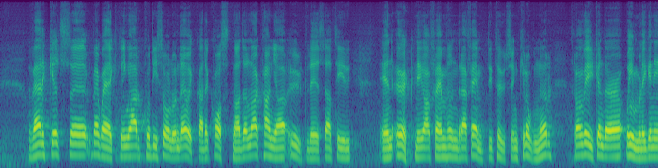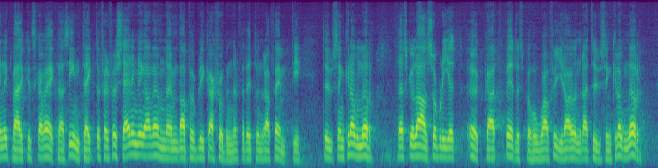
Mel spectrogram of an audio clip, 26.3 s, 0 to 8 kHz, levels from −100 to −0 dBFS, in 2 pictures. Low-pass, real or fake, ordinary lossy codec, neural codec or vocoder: none; fake; none; codec, 16 kHz, 1 kbps, X-Codec, HuBERT features, trained on LibriSpeech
